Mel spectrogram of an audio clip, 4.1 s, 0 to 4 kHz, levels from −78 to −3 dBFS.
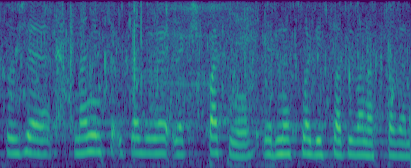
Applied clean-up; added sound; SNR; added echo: none; Camera + Stream; 7 dB; none.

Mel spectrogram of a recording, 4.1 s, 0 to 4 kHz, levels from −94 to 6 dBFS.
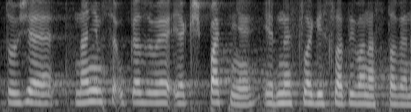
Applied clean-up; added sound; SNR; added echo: none; none; none; none.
